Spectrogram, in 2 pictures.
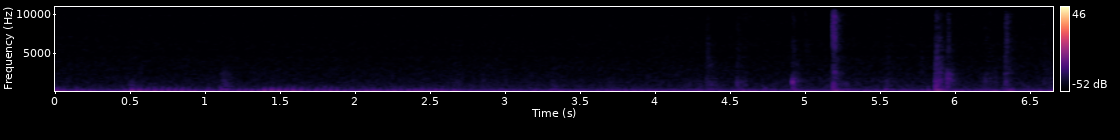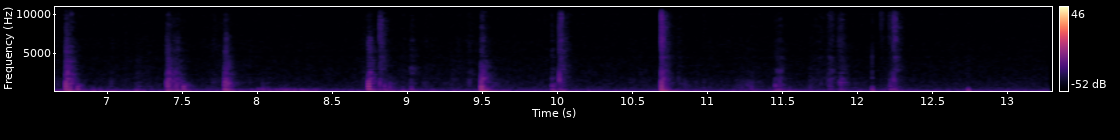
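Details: Domestic cat purring indoors, from a home where a blue-gray cat and a brown tabby live with a man. A quiet, steady low rumble runs throughout, while sharp clicks and taps gather in the second half.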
